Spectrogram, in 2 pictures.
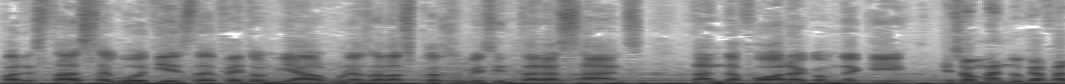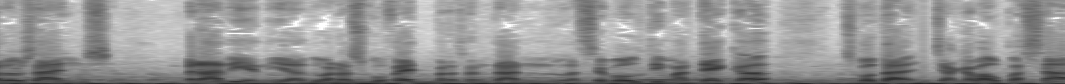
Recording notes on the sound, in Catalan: Ens passegem amb un micro a la mà durant la primera jornada del festival. Parla el Sónar.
